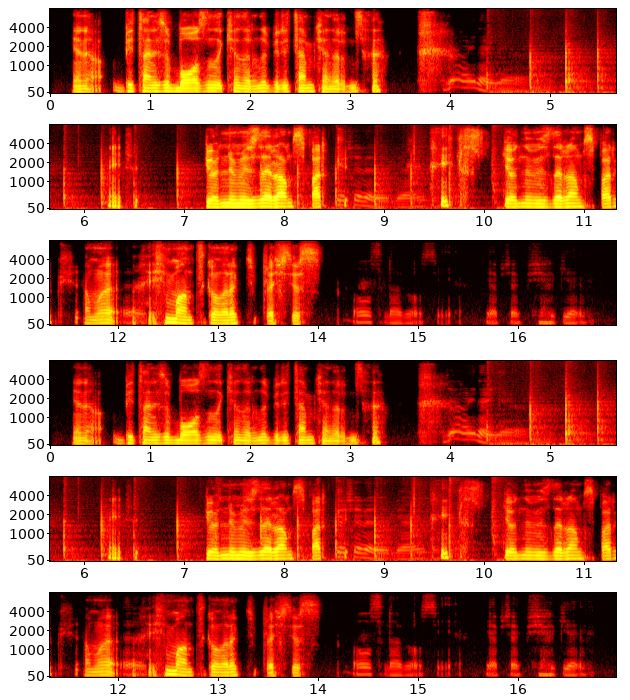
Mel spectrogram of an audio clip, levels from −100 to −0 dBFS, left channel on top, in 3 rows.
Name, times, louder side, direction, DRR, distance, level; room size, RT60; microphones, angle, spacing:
voice 1, 0.2-3.3 3.7-4.0 6.2-6.4 7.2-8.4 9.6-11.3 11.7-12.0 12.3-13.2 13.4-14.0, left 3 dB, 55° left, 0.6 m, -25 dB
voice 2, 3.9-5.0 7.3-9.6 12.0-12.6 14.2-15.3 15.7-16.8, right 1 dB, 45° right, 6.5 m, -49 dB
sound 1, 4.4-10.6, right 1 dB, 10° right, 2.4 m, -45 dB
open air
head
